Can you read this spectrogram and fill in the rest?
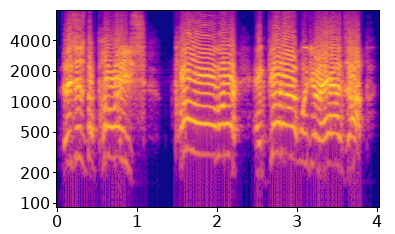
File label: police megaphone; Blind Drive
